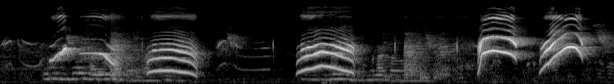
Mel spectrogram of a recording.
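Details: Talking pet parrot indoors saying "mummy": arching, high syllables that rise and fall, mixed with softer babbling and a low human voice between calls.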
